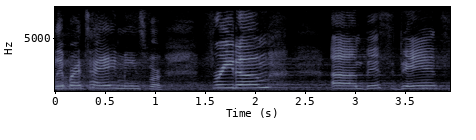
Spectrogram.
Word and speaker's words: liberté: So this next piece that we're about to perform is pronounced liberté. It's called liberté, means for freedom.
